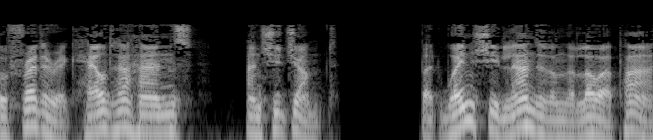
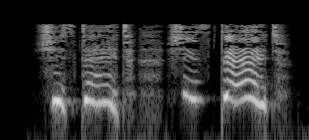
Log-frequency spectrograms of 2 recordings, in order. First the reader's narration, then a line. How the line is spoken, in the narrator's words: cried Mary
